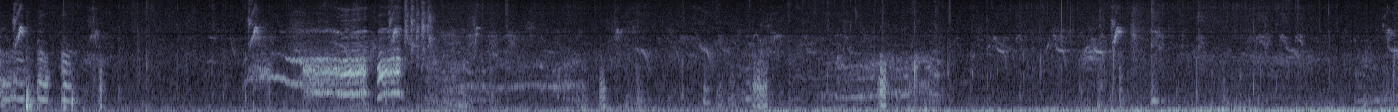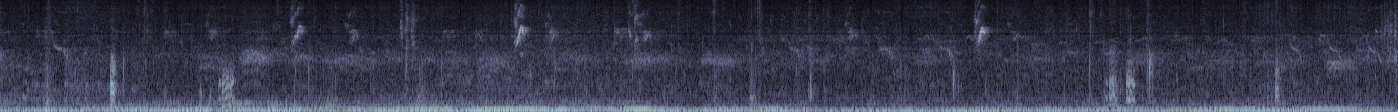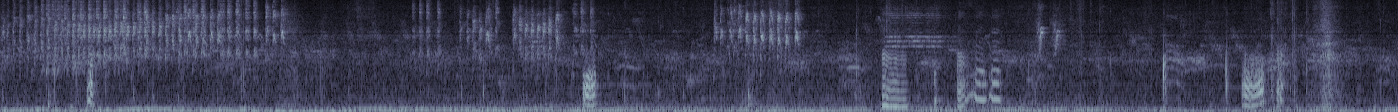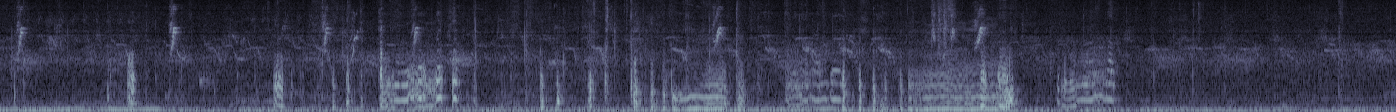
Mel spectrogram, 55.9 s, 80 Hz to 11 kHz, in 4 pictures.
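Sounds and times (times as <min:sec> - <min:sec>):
chickens chirping and clucking: 0:00.0 - 0:55.9
steady low rumble: 0:09.5 - 0:40.1.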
